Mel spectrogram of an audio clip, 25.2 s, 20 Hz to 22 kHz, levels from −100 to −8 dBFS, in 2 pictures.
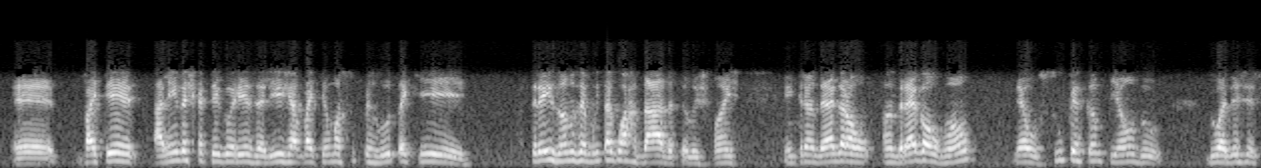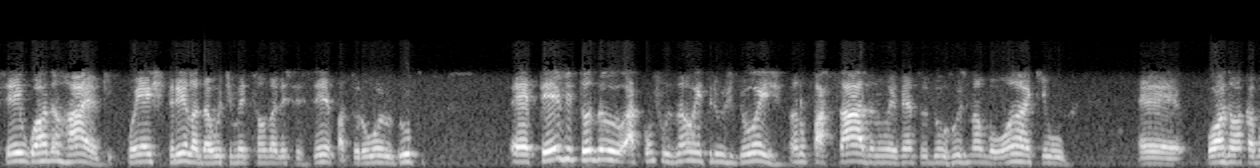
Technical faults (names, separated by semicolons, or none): none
